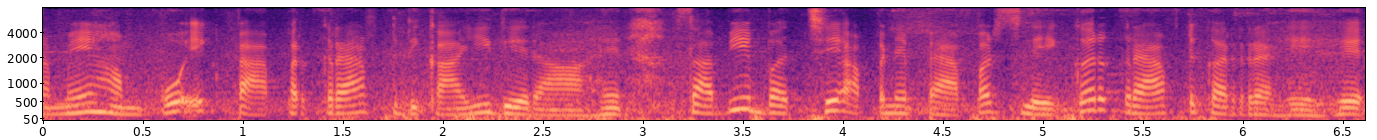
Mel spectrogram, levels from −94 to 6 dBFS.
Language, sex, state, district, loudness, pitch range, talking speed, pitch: Hindi, female, Maharashtra, Nagpur, -15 LUFS, 160-205 Hz, 165 wpm, 185 Hz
